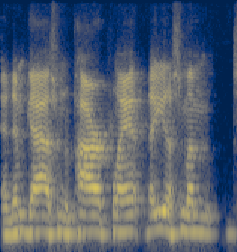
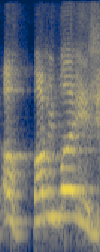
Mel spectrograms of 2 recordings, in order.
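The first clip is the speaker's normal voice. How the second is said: much higher and louder, thrilled to see him; delighted greeting; 11 semitones higher, 8 dB louder than usual. Retold or imitated. Robbie greeting Bobby Blaze, thrilled, high and loud. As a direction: burst out with the name like an old friend.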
